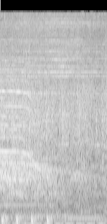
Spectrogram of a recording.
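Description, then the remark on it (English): A church audience claps and shouts praise to God in a loud, dense wash of crowd noise during a sermon, with a few steady, evenly spaced thumps in the first second before settling into a continuous roar. “Oh, somebody clap those hands, give God a shout of praise.”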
